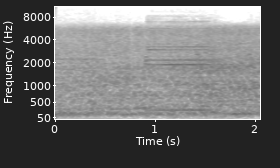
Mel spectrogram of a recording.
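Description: Steady city street traffic noise, with a faint high tone coming in about halfway through. It cuts off abruptly at the end.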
